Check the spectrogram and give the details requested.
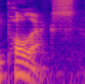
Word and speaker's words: Pollex: And yes, I did search on Google on how to pronounce it, and Google told me Pollex.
